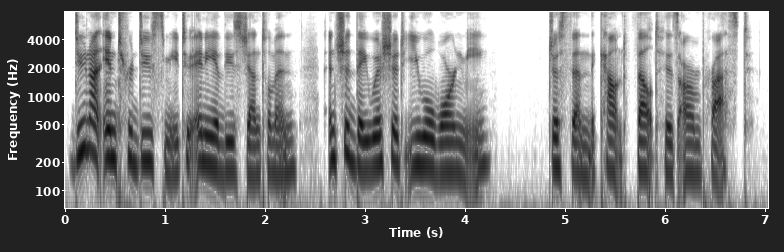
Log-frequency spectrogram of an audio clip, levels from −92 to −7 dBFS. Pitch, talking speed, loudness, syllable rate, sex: 180 Hz, 220 wpm, -21 LUFS, 5.8 syllables/s, female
